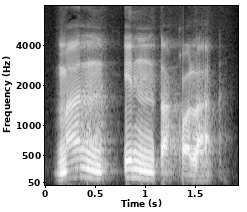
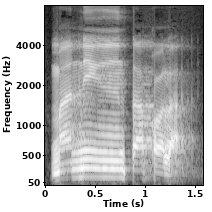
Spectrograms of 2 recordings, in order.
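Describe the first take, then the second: First: The two words are said separately. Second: The two words are run together.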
